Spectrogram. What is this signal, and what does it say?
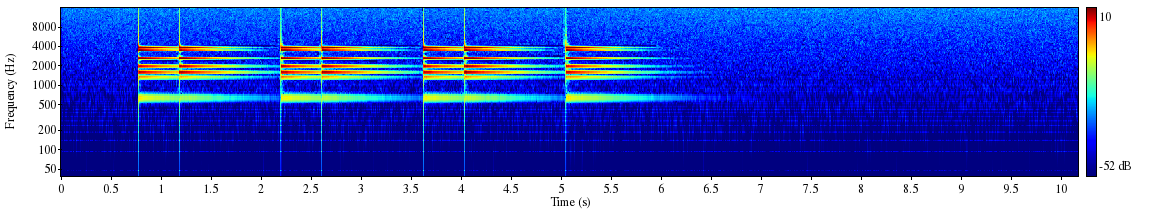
Ship's bell, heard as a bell. 7. Seven half-hours of the watch have passed.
